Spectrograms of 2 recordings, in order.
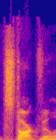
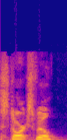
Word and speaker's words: Starkville: Starkville is how you pronounce the name of the city. – Does he go with Starksville? – He went with Starksville.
